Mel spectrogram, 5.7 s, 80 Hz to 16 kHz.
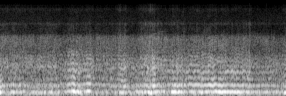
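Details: Dense drone of worker honey bees circling a newly installed hive on orientation flights in late April 2017, captured with a GoPro Hero Session 5; many overlapping wingbeat hums with wavering, sliding pitch, loudness rising and dipping steadily.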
